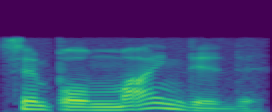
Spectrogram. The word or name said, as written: simpleminded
